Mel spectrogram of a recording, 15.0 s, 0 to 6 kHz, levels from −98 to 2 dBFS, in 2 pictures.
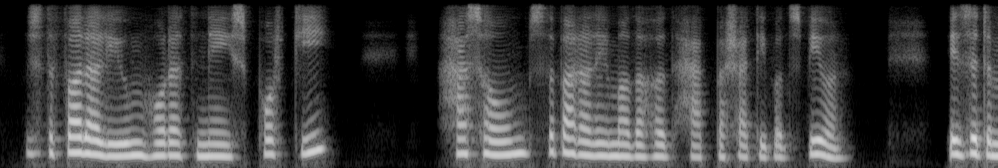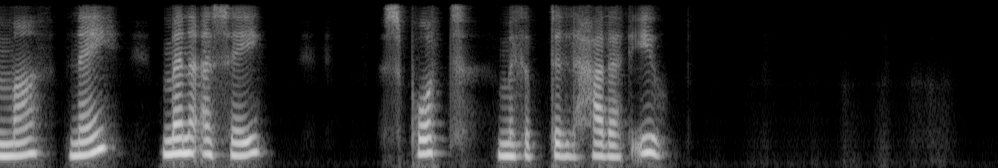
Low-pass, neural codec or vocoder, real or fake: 5.4 kHz; codec, 16 kHz, 0.2 kbps, FocalCodec; fake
